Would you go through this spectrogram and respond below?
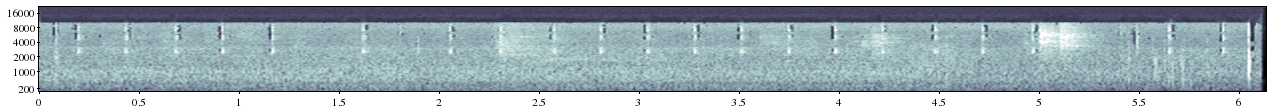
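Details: Newborn boy's first hearing test: rapid, steady faint clicks from a hearing screening device over soft room hiss; the test was passed.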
